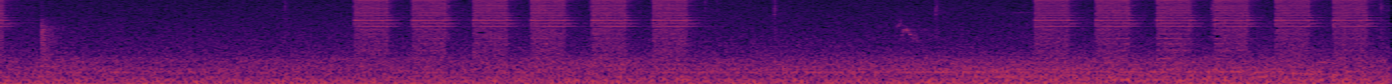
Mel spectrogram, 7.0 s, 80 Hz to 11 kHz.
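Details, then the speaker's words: Align T-Rex 500 3G flybarless helicopter BEC speed controller during programming: two runs of six even high beeps about three per second, the BEC output voltage option set to 5.5 V, then the final setup chimes. "so once you hear that final set of chimes let's finish the setup"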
